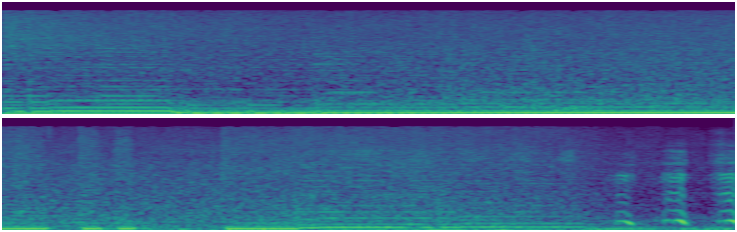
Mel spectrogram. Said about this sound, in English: there are speedboats on gorgeous Caribbean waters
